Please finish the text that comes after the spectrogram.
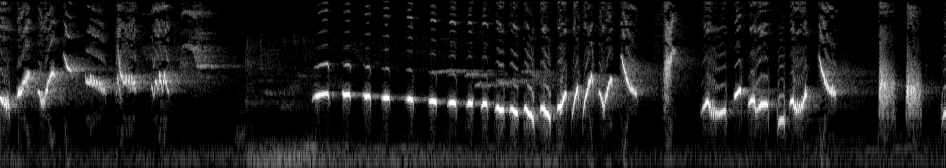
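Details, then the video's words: White-rumped shama song played in the evening to provoke singing: rapid varied whistles, then a long run of evenly repeated descending whistled notes, ending in a fast jumble of sharp chirps and whistles. "PANCINGAN MURAI BATU AGAR EMOSI DAN BUNYI"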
